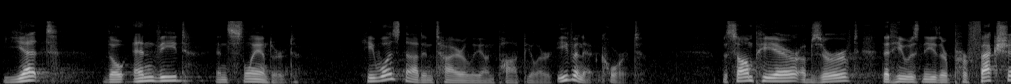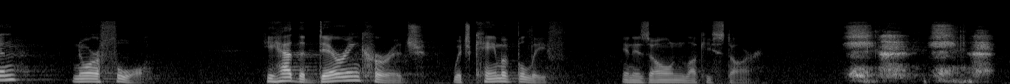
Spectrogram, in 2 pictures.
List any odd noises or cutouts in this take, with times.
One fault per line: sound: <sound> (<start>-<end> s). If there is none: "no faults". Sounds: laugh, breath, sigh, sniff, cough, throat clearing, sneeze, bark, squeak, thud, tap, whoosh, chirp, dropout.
sound: sniff (18.5-20.1 s)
